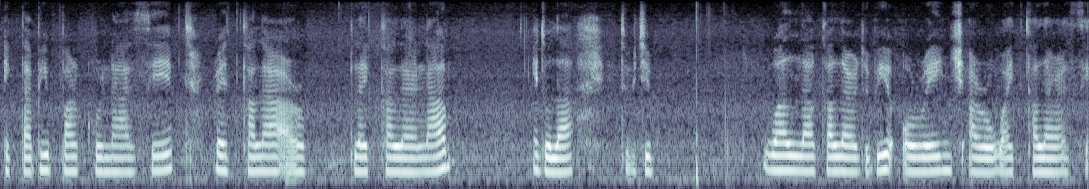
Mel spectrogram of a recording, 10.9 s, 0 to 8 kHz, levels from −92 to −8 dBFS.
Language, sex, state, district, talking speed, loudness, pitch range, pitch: Nagamese, female, Nagaland, Dimapur, 145 wpm, -17 LUFS, 180-195 Hz, 185 Hz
